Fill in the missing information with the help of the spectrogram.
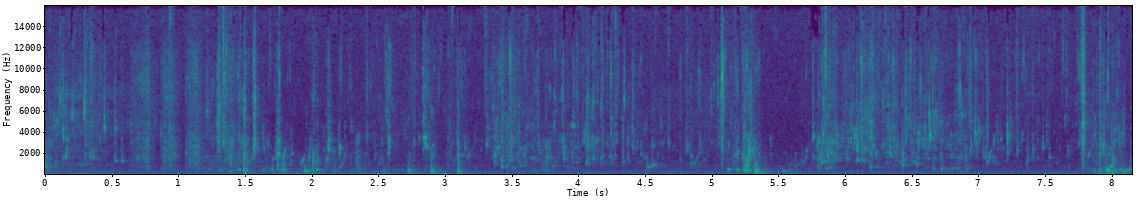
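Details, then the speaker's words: Water sloshes and drips with faint clicks as it is pushed back and forth through a Dispensette S medication dispensing pump during cleaning to flush out medication, with a steady low hum. "Just sort of move medication, or excuse me, move the water back and forth in it. Sort of get all the medication out."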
